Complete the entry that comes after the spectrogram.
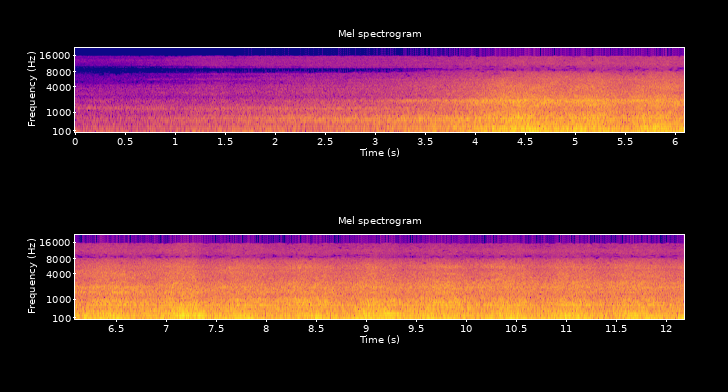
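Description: Deutsche Bahn ICE high-speed train approaching and passing through at speed. A rushing noise grows over the first four seconds, then holds as a loud, steady roar of wheels on rail and air as the carriages go by.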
